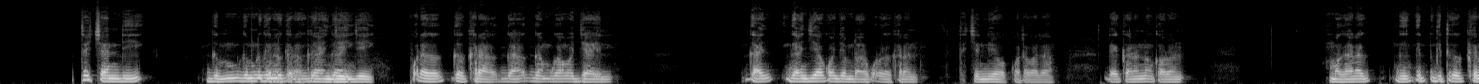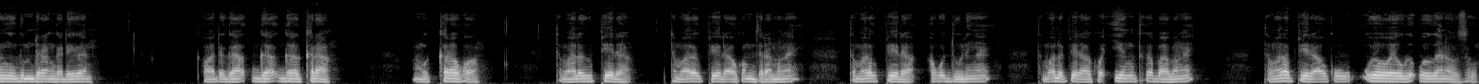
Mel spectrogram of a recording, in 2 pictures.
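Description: From 2.52 to 3.74 s the speech has a doubled audio track. A second full-band copy runs behind the first by about a fifth of a second. It sits at roughly the same level as the original. The copy has no decay and no room colour, so it sounds like a hard, separate repeat, not an echo. It starts and stops abruptly. The likely cause is a slower second capture path mixed in alongside the main one.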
